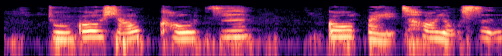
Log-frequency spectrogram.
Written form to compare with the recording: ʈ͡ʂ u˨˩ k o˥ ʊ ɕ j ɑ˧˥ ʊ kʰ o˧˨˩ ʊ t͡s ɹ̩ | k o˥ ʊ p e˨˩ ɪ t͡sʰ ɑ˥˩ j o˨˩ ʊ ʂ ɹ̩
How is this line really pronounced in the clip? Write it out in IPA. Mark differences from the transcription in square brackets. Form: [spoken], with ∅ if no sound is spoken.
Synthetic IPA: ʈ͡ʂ u˨˩ k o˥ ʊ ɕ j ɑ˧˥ ʊ kʰ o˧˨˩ ʊ t͡s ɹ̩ | k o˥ ʊ p e˨˩ ɪ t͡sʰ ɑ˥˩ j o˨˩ ʊ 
